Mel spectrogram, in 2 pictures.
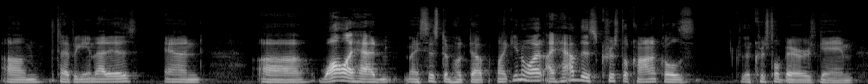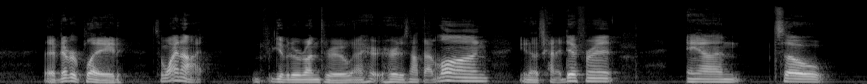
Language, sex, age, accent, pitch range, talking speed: English, male, 30-49, American, 110-135 Hz, 195 wpm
